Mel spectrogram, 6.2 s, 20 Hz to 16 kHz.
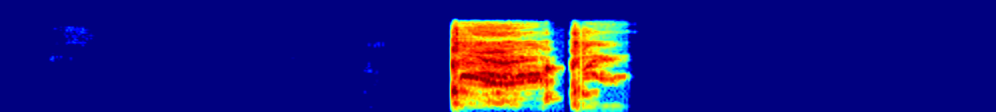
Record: {"cough_length": "6.2 s", "cough_amplitude": 23971, "cough_signal_mean_std_ratio": 0.29, "survey_phase": "alpha (2021-03-01 to 2021-08-12)", "age": "45-64", "gender": "Female", "wearing_mask": "No", "symptom_none": true, "smoker_status": "Never smoked", "respiratory_condition_asthma": true, "respiratory_condition_other": false, "recruitment_source": "REACT", "submission_delay": "1 day", "covid_test_result": "Negative", "covid_test_method": "RT-qPCR"}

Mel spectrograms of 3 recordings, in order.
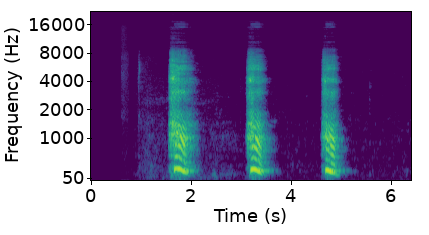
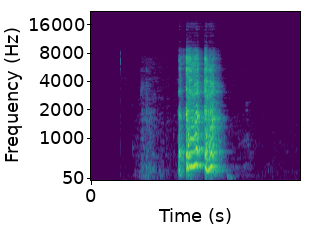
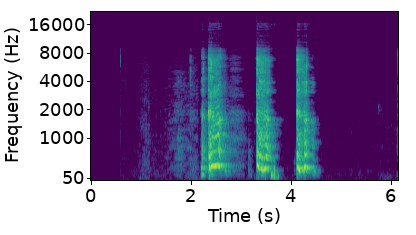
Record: {"exhalation_length": "6.4 s", "exhalation_amplitude": 30354, "exhalation_signal_mean_std_ratio": 0.32, "cough_length": "4.2 s", "cough_amplitude": 32020, "cough_signal_mean_std_ratio": 0.31, "three_cough_length": "6.1 s", "three_cough_amplitude": 32767, "three_cough_signal_mean_std_ratio": 0.33, "survey_phase": "beta (2021-08-13 to 2022-03-07)", "age": "65+", "gender": "Female", "wearing_mask": "No", "symptom_none": true, "symptom_onset": "12 days", "smoker_status": "Never smoked", "respiratory_condition_asthma": false, "respiratory_condition_other": false, "recruitment_source": "REACT", "submission_delay": "1 day", "covid_test_result": "Negative", "covid_test_method": "RT-qPCR", "influenza_a_test_result": "Negative", "influenza_b_test_result": "Negative"}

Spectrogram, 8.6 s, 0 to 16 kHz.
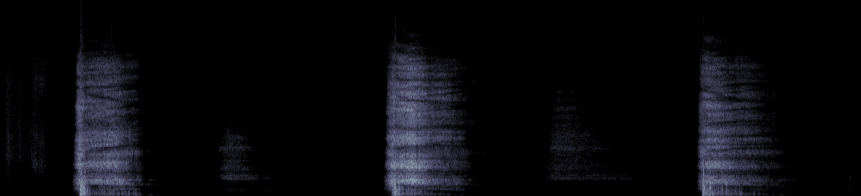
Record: {"exhalation_length": "8.6 s", "exhalation_amplitude": 32768, "exhalation_signal_mean_std_ratio": 0.27, "survey_phase": "beta (2021-08-13 to 2022-03-07)", "age": "45-64", "gender": "Male", "wearing_mask": "No", "symptom_cough_any": true, "symptom_new_continuous_cough": true, "symptom_runny_or_blocked_nose": true, "symptom_headache": true, "smoker_status": "Never smoked", "respiratory_condition_asthma": false, "respiratory_condition_other": false, "recruitment_source": "Test and Trace", "submission_delay": "1 day", "covid_test_result": "Positive", "covid_test_method": "RT-qPCR", "covid_ct_value": 27.7, "covid_ct_gene": "N gene"}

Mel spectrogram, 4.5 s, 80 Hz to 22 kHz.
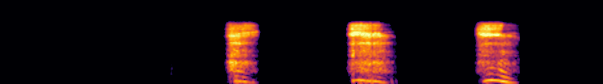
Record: {"exhalation_length": "4.5 s", "exhalation_amplitude": 28357, "exhalation_signal_mean_std_ratio": 0.33, "survey_phase": "beta (2021-08-13 to 2022-03-07)", "age": "45-64", "gender": "Female", "wearing_mask": "No", "symptom_none": true, "smoker_status": "Never smoked", "respiratory_condition_asthma": false, "respiratory_condition_other": false, "recruitment_source": "REACT", "submission_delay": "3 days", "covid_test_result": "Negative", "covid_test_method": "RT-qPCR", "influenza_a_test_result": "Unknown/Void", "influenza_b_test_result": "Unknown/Void"}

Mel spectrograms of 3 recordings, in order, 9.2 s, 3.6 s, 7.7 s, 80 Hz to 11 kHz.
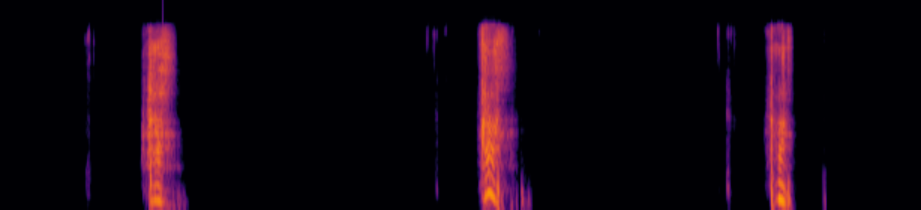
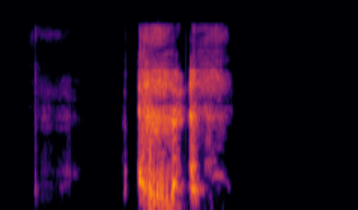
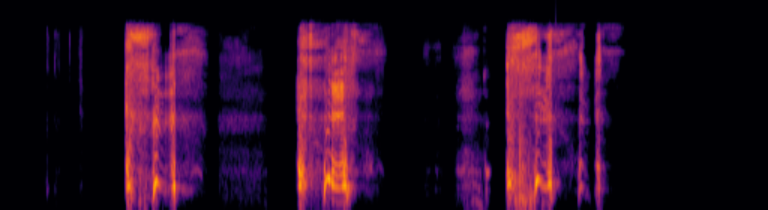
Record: {"exhalation_length": "9.2 s", "exhalation_amplitude": 28170, "exhalation_signal_mean_std_ratio": 0.21, "cough_length": "3.6 s", "cough_amplitude": 28953, "cough_signal_mean_std_ratio": 0.32, "three_cough_length": "7.7 s", "three_cough_amplitude": 30963, "three_cough_signal_mean_std_ratio": 0.34, "survey_phase": "beta (2021-08-13 to 2022-03-07)", "age": "18-44", "gender": "Female", "wearing_mask": "No", "symptom_cough_any": true, "symptom_sore_throat": true, "symptom_headache": true, "symptom_change_to_sense_of_smell_or_taste": true, "smoker_status": "Ex-smoker", "respiratory_condition_asthma": false, "respiratory_condition_other": false, "recruitment_source": "Test and Trace", "submission_delay": "2 days", "covid_test_result": "Positive", "covid_test_method": "RT-qPCR"}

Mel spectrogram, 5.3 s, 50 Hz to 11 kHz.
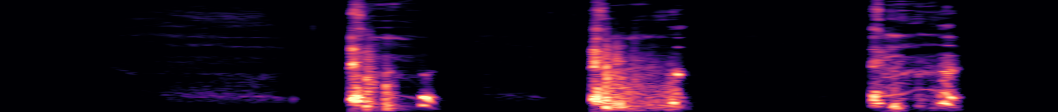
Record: {"three_cough_length": "5.3 s", "three_cough_amplitude": 32768, "three_cough_signal_mean_std_ratio": 0.31, "survey_phase": "beta (2021-08-13 to 2022-03-07)", "age": "45-64", "gender": "Female", "wearing_mask": "No", "symptom_cough_any": true, "symptom_runny_or_blocked_nose": true, "symptom_fatigue": true, "symptom_fever_high_temperature": true, "symptom_headache": true, "symptom_onset": "2 days", "smoker_status": "Never smoked", "respiratory_condition_asthma": false, "respiratory_condition_other": false, "recruitment_source": "Test and Trace", "submission_delay": "2 days", "covid_test_result": "Positive", "covid_test_method": "RT-qPCR", "covid_ct_value": 25.9, "covid_ct_gene": "S gene", "covid_ct_mean": 26.3, "covid_viral_load": "2300 copies/ml", "covid_viral_load_category": "Minimal viral load (< 10K copies/ml)"}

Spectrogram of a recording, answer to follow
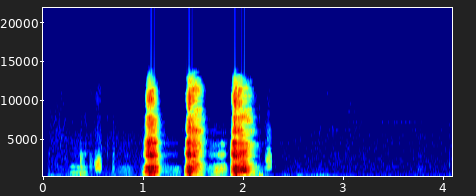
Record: {"exhalation_length": "4.1 s", "exhalation_amplitude": 11703, "exhalation_signal_mean_std_ratio": 0.26, "survey_phase": "beta (2021-08-13 to 2022-03-07)", "age": "65+", "gender": "Female", "wearing_mask": "No", "symptom_shortness_of_breath": true, "smoker_status": "Ex-smoker", "respiratory_condition_asthma": false, "respiratory_condition_other": false, "recruitment_source": "REACT", "submission_delay": "1 day", "covid_test_result": "Negative", "covid_test_method": "RT-qPCR", "influenza_a_test_result": "Negative", "influenza_b_test_result": "Negative"}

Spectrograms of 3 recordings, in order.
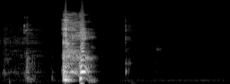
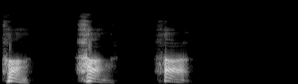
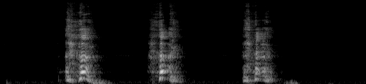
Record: {"cough_length": "2.3 s", "cough_amplitude": 32768, "cough_signal_mean_std_ratio": 0.24, "exhalation_length": "3.0 s", "exhalation_amplitude": 32768, "exhalation_signal_mean_std_ratio": 0.34, "three_cough_length": "3.7 s", "three_cough_amplitude": 17158, "three_cough_signal_mean_std_ratio": 0.27, "survey_phase": "alpha (2021-03-01 to 2021-08-12)", "age": "65+", "gender": "Male", "wearing_mask": "No", "symptom_fatigue": true, "symptom_fever_high_temperature": true, "symptom_onset": "3 days", "smoker_status": "Never smoked", "respiratory_condition_asthma": false, "respiratory_condition_other": false, "recruitment_source": "Test and Trace", "submission_delay": "1 day", "covid_test_result": "Positive", "covid_test_method": "RT-qPCR"}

